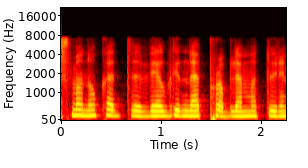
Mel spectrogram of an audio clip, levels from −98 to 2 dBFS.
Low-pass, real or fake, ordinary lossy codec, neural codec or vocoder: 7.2 kHz; fake; AAC, 64 kbps; codec, 16 kHz, 0.8 kbps, ZipCodec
